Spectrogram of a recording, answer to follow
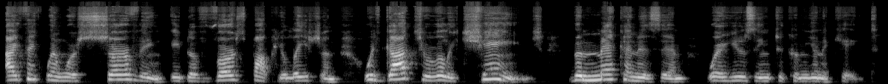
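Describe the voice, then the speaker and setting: A woman's voice: lowish voice, animated, measured pace, hardly any pauses. A middle-aged woman from Haiti, a political candidate giving emphatic answers in a panel interview and laying out her points one by one. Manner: earnest, emphatic, lists points.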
